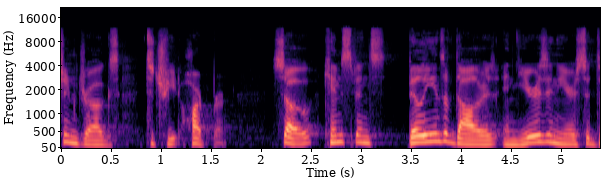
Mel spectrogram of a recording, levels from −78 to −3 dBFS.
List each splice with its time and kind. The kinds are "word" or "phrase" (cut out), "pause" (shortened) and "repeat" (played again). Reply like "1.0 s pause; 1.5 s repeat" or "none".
2.6 s pause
